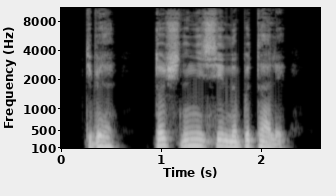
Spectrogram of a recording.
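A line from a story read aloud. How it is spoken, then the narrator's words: Trembling-voiced question. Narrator (Russian): дрогнувшим голосом спросила Катя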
